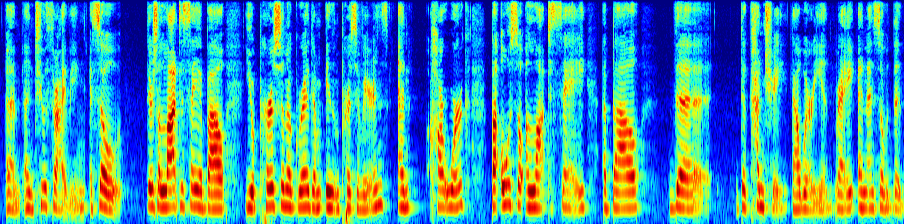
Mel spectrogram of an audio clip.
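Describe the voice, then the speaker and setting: Woman, Chinese accent, forties, interview guest, earnest storytelling, frequent restarts, middle pitch. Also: vocal fry, a bit bright. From China. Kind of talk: conversational interview.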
